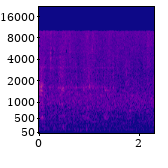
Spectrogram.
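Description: Faint, soft footfalls of a dog running across a grass lawn.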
